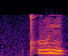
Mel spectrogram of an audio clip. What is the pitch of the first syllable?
falling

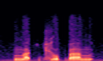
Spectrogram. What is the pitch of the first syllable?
low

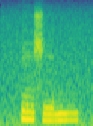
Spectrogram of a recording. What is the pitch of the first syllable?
high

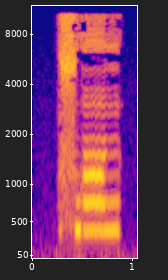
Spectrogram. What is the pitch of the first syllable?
high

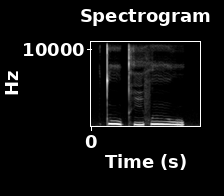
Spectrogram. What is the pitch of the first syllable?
falling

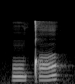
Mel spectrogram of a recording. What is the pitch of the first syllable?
low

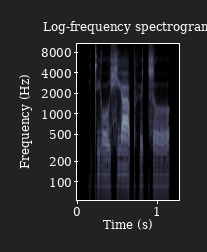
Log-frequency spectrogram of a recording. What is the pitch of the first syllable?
low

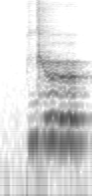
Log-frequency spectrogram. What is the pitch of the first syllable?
low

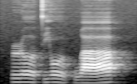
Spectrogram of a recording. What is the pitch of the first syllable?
falling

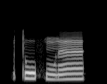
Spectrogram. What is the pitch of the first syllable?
high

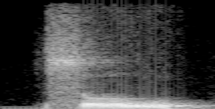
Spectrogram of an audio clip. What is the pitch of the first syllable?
rising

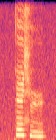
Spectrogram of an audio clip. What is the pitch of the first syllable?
high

